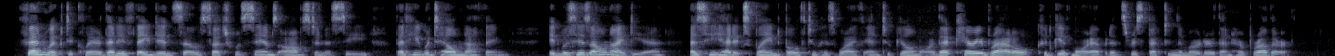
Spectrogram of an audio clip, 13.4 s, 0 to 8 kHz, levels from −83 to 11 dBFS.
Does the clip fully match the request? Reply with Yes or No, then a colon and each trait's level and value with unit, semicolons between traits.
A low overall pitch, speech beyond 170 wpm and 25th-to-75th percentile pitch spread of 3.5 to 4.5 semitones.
No: high, 195 Hz; average, 200 wpm; average, 3.8 semitones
